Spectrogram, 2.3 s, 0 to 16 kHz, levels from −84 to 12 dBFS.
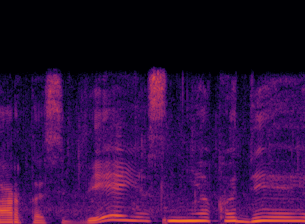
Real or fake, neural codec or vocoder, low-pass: real; none; 10.8 kHz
